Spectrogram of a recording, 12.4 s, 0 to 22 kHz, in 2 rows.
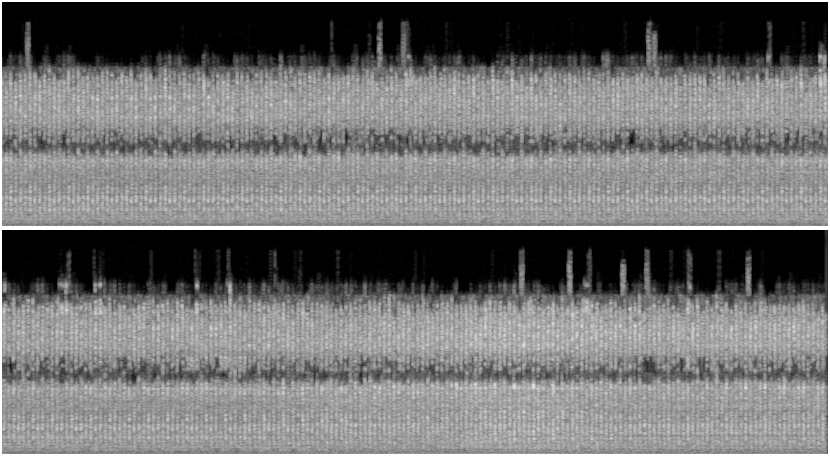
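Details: VW Golf 5 1.9 TDI diesel with a rough idle. A steady clatter about three beats a second with an uneven engine shake; cause unknown.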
